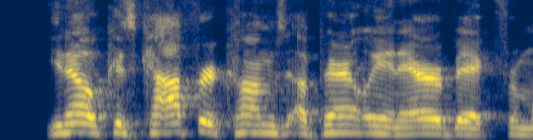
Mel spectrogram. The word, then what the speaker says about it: kafir: That's why, I think that was our entire debate about what a kafir is, or kafir. How do you pronounce it?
